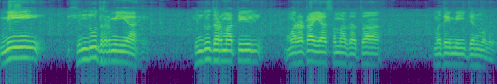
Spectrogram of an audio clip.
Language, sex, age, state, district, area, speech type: Marathi, male, 60+, Maharashtra, Nanded, urban, spontaneous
